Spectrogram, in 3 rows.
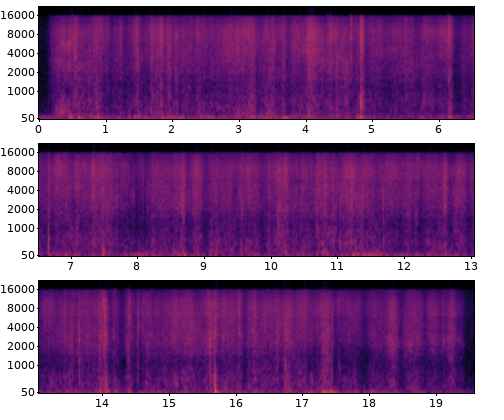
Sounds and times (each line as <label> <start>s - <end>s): rustling sounds 0.0s - 19.5s
scratch 0.2s - 19.5s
